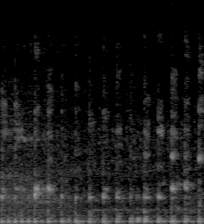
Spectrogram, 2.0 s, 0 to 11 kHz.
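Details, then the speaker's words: 1974 Honda XR75, running about a minute, timing on the fire mark and advancing, still smoking: small single pops wandering and stumbling; rough idle, owner suspects insufficient idle fuel flow. "It's running better. It ain't great. It's been running for about a minute."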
